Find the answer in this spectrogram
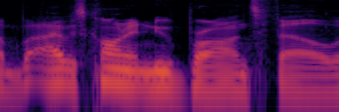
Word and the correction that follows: New Braunfels: or something okay. like that it's new braunfels okay.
